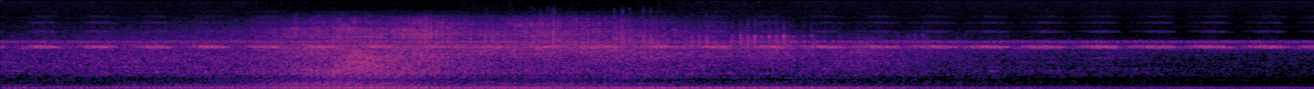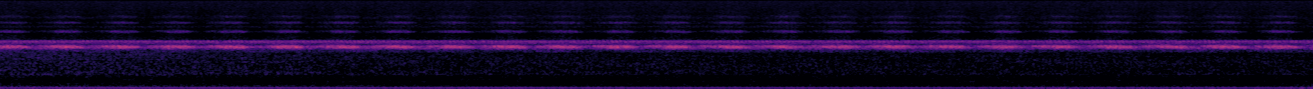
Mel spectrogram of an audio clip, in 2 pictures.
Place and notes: neoscenes: night peepers on the road
CO, USA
